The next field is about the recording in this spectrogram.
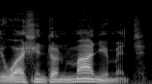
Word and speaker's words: Washington Monument: Si on a mis accent sur accent encore, on va voir que mot Washington, non, accent tombé sur le premier syllabe là.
